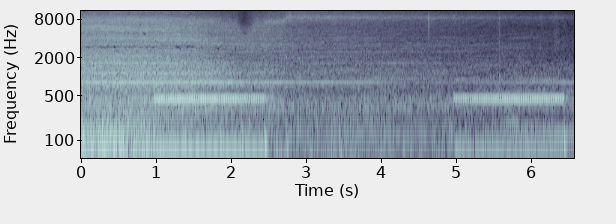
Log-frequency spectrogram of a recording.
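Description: A loudspeaker blares a harsh buzzing tone in two long bursts.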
